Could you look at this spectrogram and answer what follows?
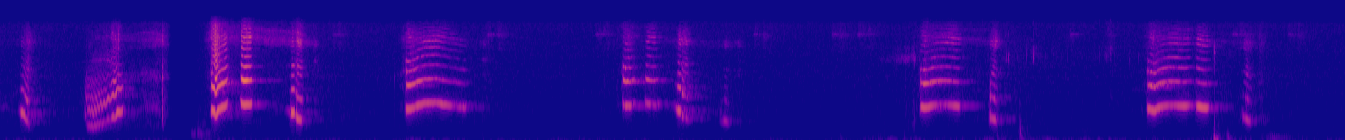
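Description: Domestic cat meowing repeatedly: a series of about six separate meows, some rising and some arching in pitch, spaced a second or two apart.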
